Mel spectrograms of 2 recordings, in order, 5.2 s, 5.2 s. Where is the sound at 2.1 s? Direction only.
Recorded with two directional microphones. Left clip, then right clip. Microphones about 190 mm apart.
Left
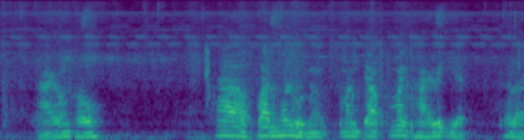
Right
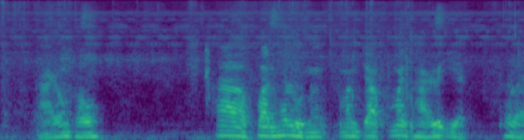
25° right (ahead or behind).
